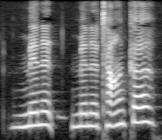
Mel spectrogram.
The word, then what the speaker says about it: Minnetonka: Julie is first here on take two, and Julie is in, let me see if I can get this right, Minnetonka, Minnesota, on Sirius XM 130.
